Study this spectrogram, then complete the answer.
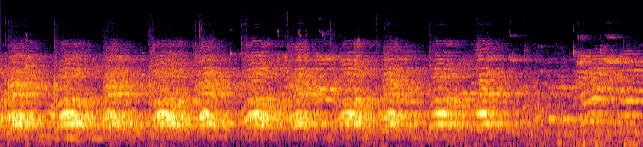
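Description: Young spectators chant rhythmically in a large echoing hall.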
